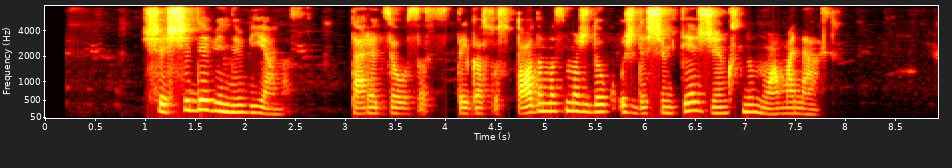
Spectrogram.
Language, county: Lithuanian, Kaunas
